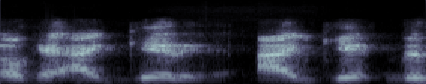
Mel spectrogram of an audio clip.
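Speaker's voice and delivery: ordinary delivery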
